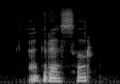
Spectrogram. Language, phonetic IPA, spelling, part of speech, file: Polish, [aˈɡrɛsɔr], agresor, noun, LL-Q809 (pol)-agresor.wav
